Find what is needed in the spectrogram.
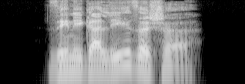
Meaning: inflection of senegalesisch: 1. strong/mixed nominative/accusative feminine singular 2. strong nominative/accusative plural 3. weak nominative all-gender singular
- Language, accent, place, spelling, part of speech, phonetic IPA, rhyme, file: German, Germany, Berlin, senegalesische, adjective, [ˌzeːneɡaˈleːzɪʃə], -eːzɪʃə, De-senegalesische.ogg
